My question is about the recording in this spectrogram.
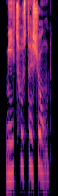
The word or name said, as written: metrostation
